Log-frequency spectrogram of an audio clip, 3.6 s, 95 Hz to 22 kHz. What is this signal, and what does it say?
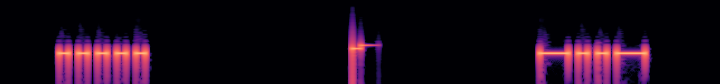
Morse code, heard as a keyed tone, about 25 wpm, 700 Hz. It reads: 5 X
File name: Single-Letter-Number-25wpm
